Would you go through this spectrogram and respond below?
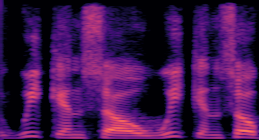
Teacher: no dice Party dice Party te das cuenta aquí Qué pasa cuando la d se encuentra entre dos sonidos de consonantes se borra borra la d y dice we and so we and so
